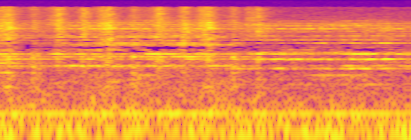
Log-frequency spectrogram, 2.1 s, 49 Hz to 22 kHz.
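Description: Very faint audio from a Fostex CR500 CD recorder rewinding through a recorded disc over a low hum. The machine actually scans back through the recorded material rather than skipping through it.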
